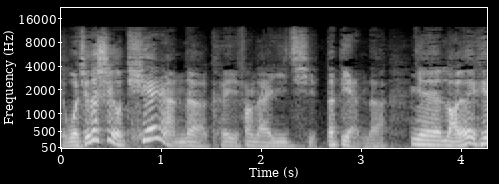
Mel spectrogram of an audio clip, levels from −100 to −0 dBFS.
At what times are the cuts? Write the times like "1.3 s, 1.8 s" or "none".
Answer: 2.6 s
